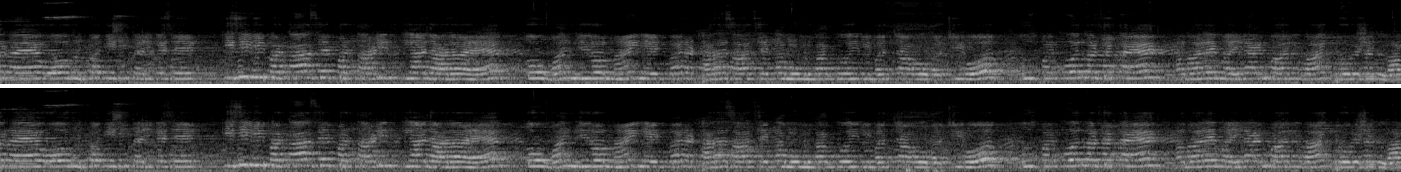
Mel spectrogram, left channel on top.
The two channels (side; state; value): both; normal; correlation 0.82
